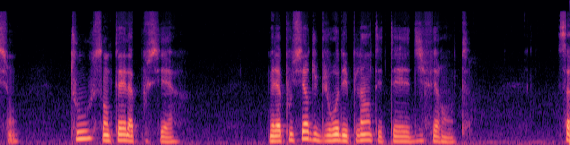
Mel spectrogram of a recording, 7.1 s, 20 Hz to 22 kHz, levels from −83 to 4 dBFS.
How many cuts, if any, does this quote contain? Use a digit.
0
